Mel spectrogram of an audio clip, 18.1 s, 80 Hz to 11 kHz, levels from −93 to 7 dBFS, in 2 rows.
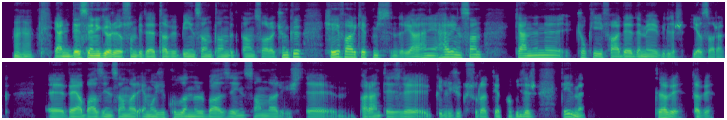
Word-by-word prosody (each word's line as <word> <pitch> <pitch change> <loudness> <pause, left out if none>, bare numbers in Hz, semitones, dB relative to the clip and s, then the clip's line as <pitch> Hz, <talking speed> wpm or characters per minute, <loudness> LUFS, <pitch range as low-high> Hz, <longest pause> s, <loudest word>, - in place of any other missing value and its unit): Hı - - +2
hı. 100 -4 -2 0.3
Yani 100 -3 +4
deseni 120 +2 +9
görüyorsun 100 -4 +6
bir 95 - -2
de 95 -1 +2
tabii 95 -3 -1
bir 95 - 0
insanı 95 0 -1
tanıdıktan 90 0 -4
sonra. 90 -1 -3
Çünkü 140 - +2 0.3
şeyi 150 +3 +8
fark 155 -2 +4
etmişsindir, 125 - -1
ya, 90 +3 +1
hani, 120 +3 -1
her 150 +5 +2
insan 150 +1 +1 0.4
kendini 130 +2 +1
çok 125 0 -6
iyi 120 -2 +1
ifade 105 -1 0
edemeyebilir 95 -4 -2
yazarak. - - -5 0.5
Eee, 85 -1 -1
veya 90 -1 +2
bazı 90 0 -2
insanlar 90 0 -3
emoji 100 +2 -4
kullanır, 100 -2 -3
bazı 90 0 -2
insanlar, 85 0 -6
işte, - - -6 0.3
parantezle 90 -1 -2
gülücük 90 -1 -8
surat - - -5
yapabilir, 100 0 -2 0.3
değil - - +1
mi? - - 0 0.9
Tabii, 115 -8 +2
tabii. - - -2
95 Hz, 145 wpm, -22 LUFS, 90-120 Hz, 0.9 s, deseni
